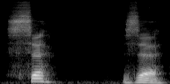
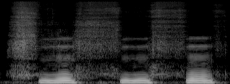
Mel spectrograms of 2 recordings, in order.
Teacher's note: it's the same mouth position we simply have the voice box either turned on or off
